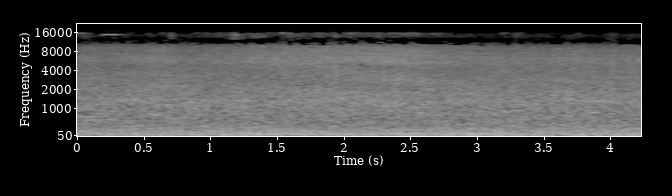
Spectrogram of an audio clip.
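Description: Steady outdoor city ambience of road traffic noise, with an uneven low rumble underneath.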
